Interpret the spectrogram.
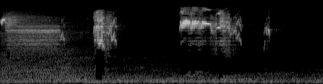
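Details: Blue-crowned hanging parrot in an excited bout, calling to encourage others of its kind: a drawn-out shrill buzz, a short squeak, then a loud piercing whistled burst and a final brief chip.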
